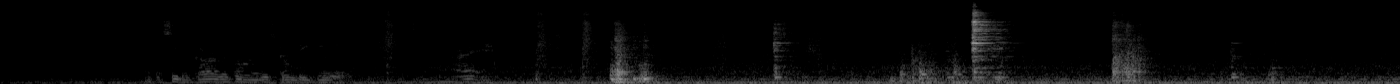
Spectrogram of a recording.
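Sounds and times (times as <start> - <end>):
utensils clinking against cookware: 9.7 - 10.2.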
